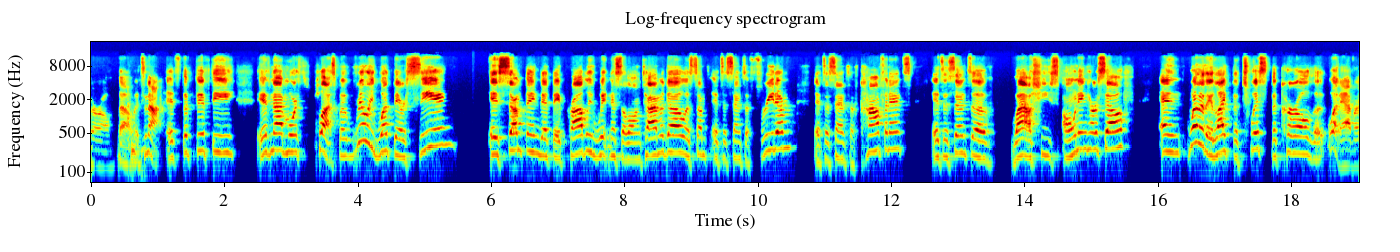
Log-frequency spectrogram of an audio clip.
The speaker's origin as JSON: {"language": "English", "region": "New Jersey", "country": "United States", "tie": "born or raised there", "moved": "yes", "lives_now": "Georgia, United States", "said": "I live in Georgia now. And we're from Jersey. I was born in Jersey."}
